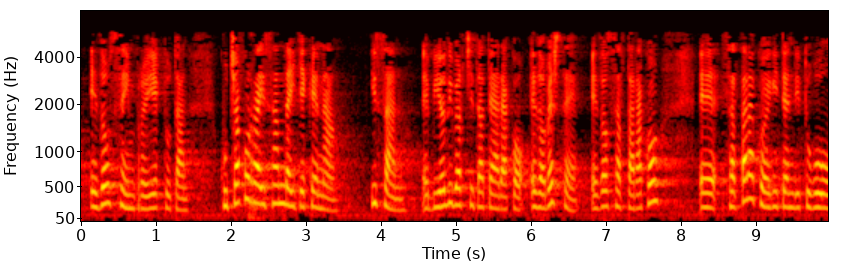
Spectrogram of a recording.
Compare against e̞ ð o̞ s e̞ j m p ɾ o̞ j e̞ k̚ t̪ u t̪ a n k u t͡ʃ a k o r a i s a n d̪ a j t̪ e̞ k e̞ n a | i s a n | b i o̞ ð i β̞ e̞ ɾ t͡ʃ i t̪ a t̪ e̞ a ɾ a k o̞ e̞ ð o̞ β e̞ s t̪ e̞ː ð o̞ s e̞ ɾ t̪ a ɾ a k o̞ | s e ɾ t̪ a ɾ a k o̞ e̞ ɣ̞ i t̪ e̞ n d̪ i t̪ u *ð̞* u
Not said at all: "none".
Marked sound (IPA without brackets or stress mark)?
ɣ̞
